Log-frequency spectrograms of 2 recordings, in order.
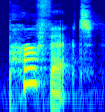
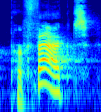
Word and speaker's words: perfect: In the adjective, the prefix is stressed. That's where we make the vowel louder and longer and go up in pitch. Perfect. And in the verb perfect, we rush the first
